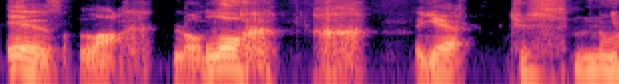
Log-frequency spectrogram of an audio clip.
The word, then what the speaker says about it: Loch Lomond: So Like we the thought pronunciation is Loch Lomond.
